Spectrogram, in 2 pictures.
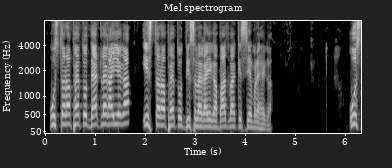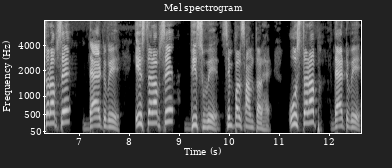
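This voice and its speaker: A man teaching spoken English, speaking in a high, clear, resonant voice that sounds close and dry. He explains in chatty Hindi with little acted scenes, then says each English phrase very slowly and asks students to repeat it. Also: no echo. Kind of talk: classroom-style spoken English lesson.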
